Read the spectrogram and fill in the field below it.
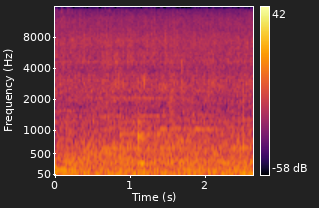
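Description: Water gushing and running out steadily in Detroit: Become Human, a continuous broadband rush with no voices, close and moderately loud throughout.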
